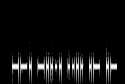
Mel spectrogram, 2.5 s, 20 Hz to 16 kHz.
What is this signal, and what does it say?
Morse code, heard as a keyed tone, about 28 wpm, 700 Hz. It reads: G6HAA
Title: DXCC-100 Call Signs - 5 Characters - 28wpm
